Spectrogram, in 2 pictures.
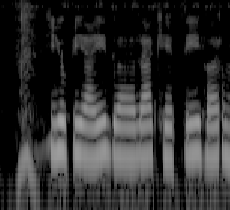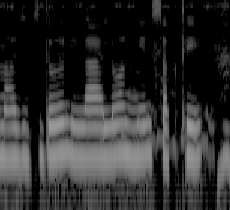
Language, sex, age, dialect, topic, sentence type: Chhattisgarhi, female, 25-30, Eastern, banking, question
